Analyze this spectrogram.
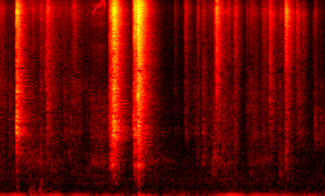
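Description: Pump-action toy blaster being worked and fired: a handful of sharp plastic clacks and snaps, the loudest two close together about two seconds in.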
